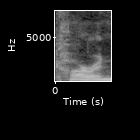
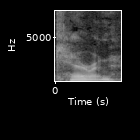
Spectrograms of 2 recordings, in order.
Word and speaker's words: Karen: Karen Armstrong, and she pronounces it Karen, not Karen, because she's British, is an ex-nun.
